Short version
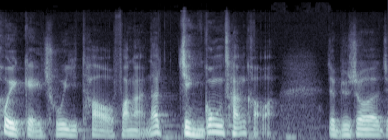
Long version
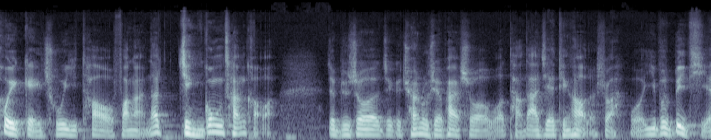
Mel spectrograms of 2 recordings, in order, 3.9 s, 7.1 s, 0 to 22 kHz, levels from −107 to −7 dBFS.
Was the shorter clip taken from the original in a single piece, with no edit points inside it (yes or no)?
yes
